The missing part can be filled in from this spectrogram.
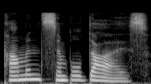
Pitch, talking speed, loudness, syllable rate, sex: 185 Hz, 120 wpm, -15 LUFS, 3.4 syllables/s, female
